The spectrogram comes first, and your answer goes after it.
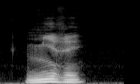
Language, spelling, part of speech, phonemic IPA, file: French, mirer, verb, /mi.ʁe/, Fr-mirer.ogg
- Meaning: 1. to watch intensely, to stare 2. to reflect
